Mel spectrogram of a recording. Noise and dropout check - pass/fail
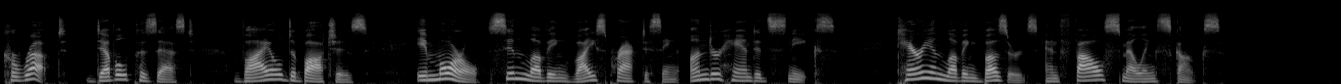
pass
